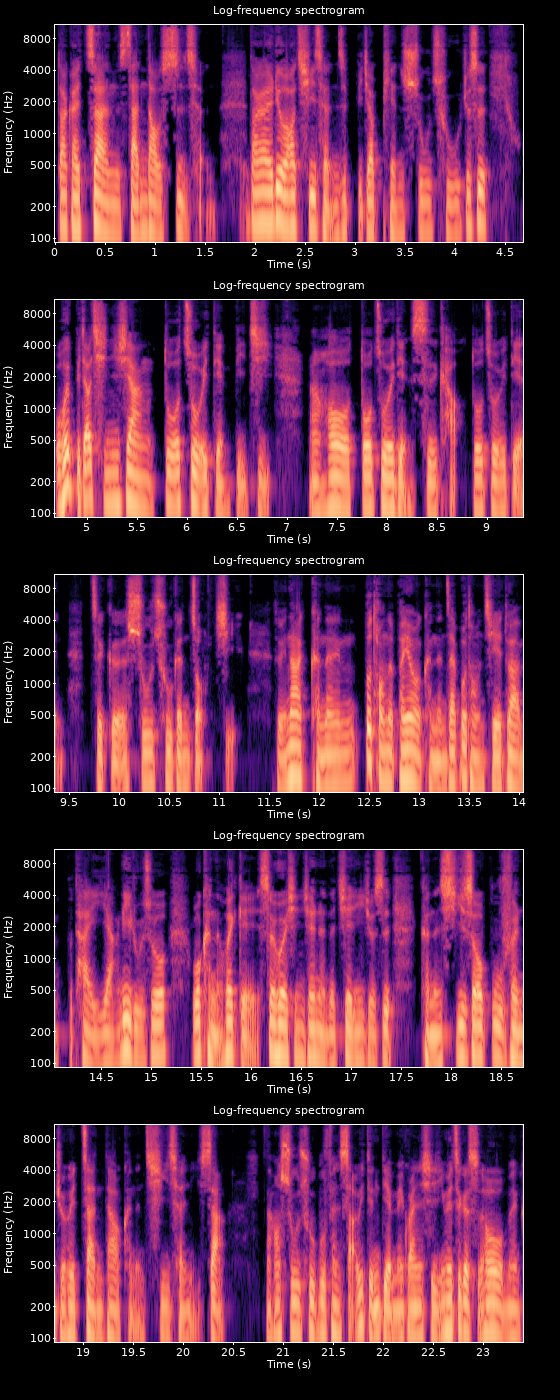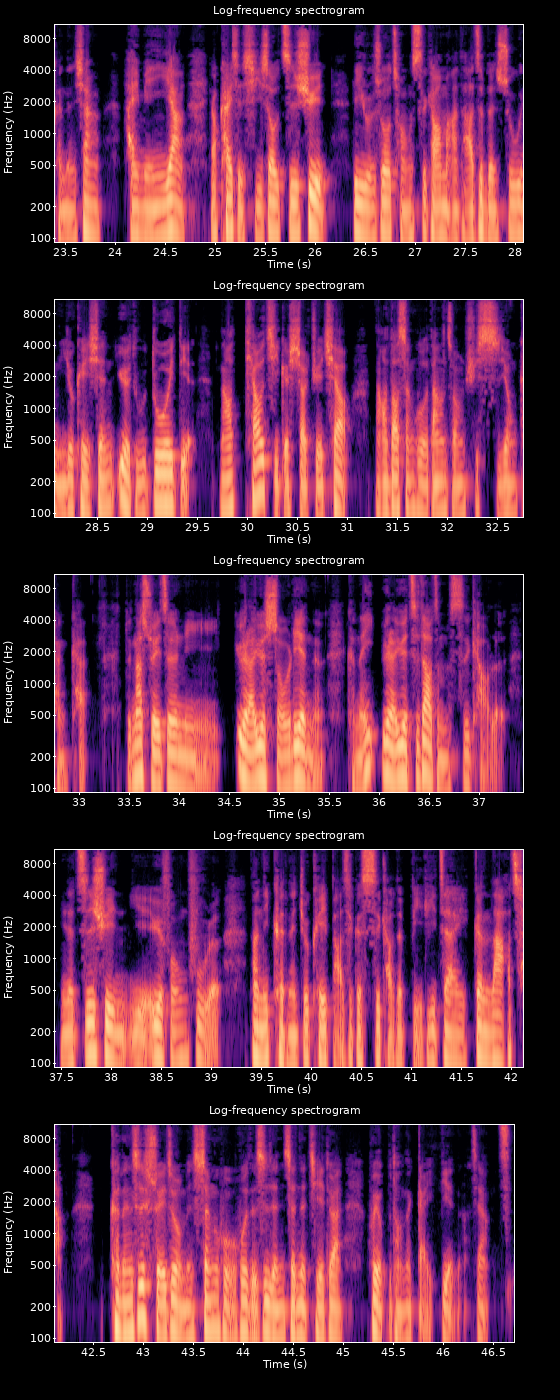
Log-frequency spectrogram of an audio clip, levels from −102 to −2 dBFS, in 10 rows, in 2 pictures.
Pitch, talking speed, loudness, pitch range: 105 Hz, 335 characters per minute, -19 LUFS, 100-115 Hz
